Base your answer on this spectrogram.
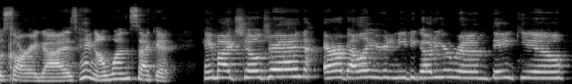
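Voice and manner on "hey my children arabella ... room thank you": higher-pitched parental call, quick instruction. Real, not acted. Calls away to her children.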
